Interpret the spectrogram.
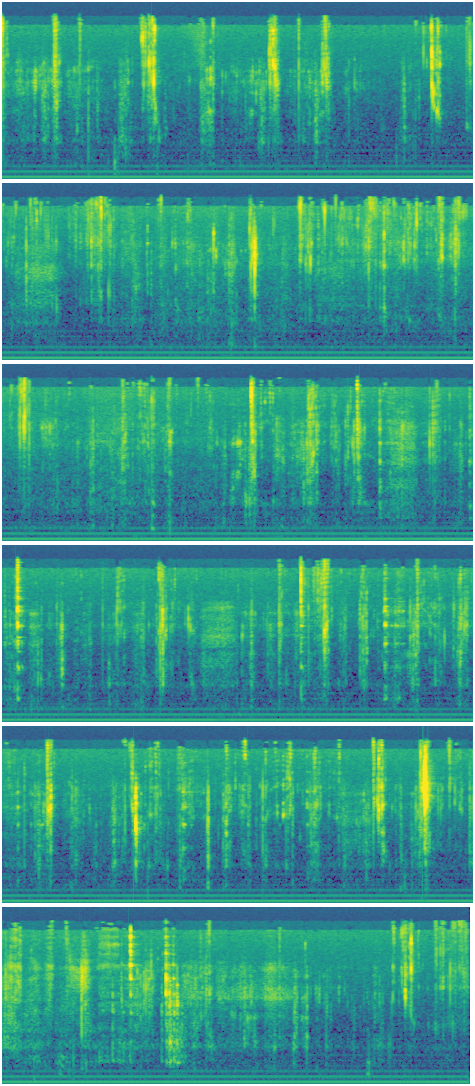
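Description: Close-miked chewing with frequent sharp crunches and bites, from eating crispy fried soy-glazed chicken and spicy ramen noodles. The crunches come irregularly, one every second or so, over a steady low electrical hum.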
